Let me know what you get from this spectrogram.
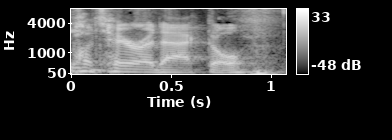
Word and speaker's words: pterodactyl: The guy that named pterodactyl is worse than both astronomers and crypto analysts. Why the silent P? – Pterodactyl.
